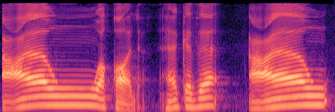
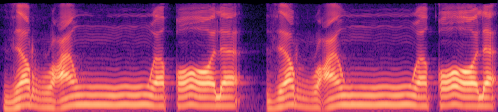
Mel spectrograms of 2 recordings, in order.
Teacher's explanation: أنت مددت فتحة العين قليلا وهذا لا يصح · Shown in: first take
